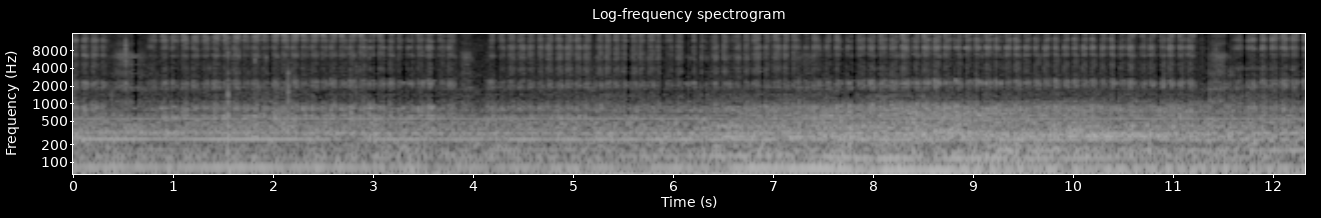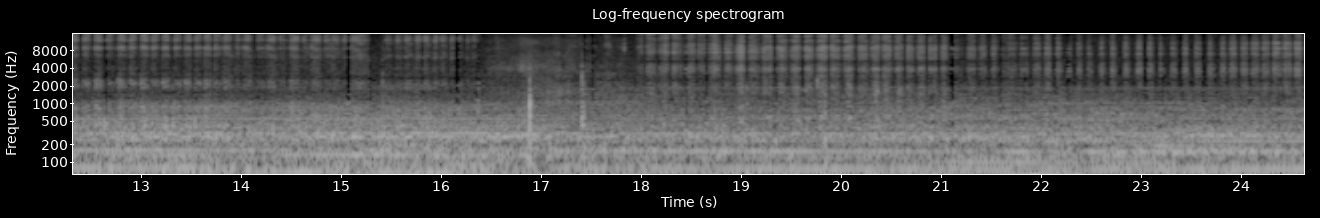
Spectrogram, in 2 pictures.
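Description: Colored pencil in Sap Green Light is laid down on paper for adult coloring, a soft, steady scratchy rubbing of strokes that continues throughout, close and quiet with no talking.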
